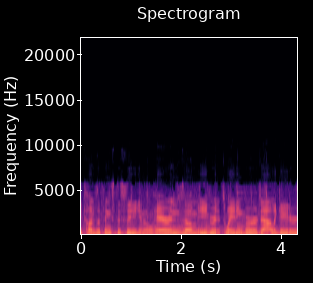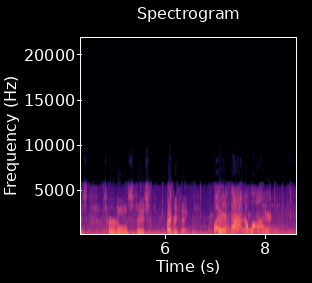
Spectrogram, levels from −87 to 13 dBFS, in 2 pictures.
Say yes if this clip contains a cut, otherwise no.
yes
